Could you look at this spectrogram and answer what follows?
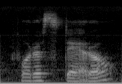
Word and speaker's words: forastero: It's spelled C-R-I-O-L-L-O, forastero, which is like almost like the word forest, but not really.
